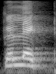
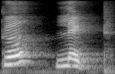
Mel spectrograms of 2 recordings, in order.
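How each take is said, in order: First: Said in the usual way. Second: "collect" in two beats, col, pause, lect; broken into syllables. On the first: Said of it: "आपने word बोलना है". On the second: Shown as a demonstration. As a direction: split "collect" after the first syllable. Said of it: "फिर उसके syllables निकालने हैं". ("collect" को दो हिस्सों में, बीच में रुककर)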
